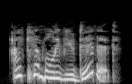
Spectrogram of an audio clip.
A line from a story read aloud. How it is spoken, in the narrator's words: she exclaimed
